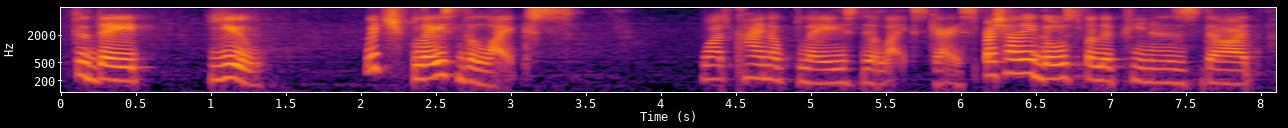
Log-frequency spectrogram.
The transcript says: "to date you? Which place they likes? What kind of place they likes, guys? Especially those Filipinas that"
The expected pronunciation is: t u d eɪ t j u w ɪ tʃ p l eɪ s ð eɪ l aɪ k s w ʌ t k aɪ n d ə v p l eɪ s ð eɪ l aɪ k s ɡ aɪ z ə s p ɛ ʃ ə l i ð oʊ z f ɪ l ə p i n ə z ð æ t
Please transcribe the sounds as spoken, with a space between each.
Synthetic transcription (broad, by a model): t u d eɪ t j u w ɪ tʃ p l eɪ s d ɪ l aɪ k s w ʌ t k aɪ n d ə v p l eɪ s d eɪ l aɪ k s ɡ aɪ ə s p ɛ ʃ ə l i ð oʊ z f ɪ l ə p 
